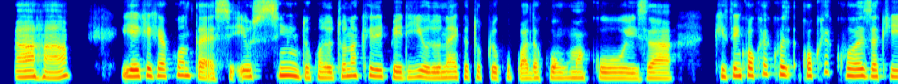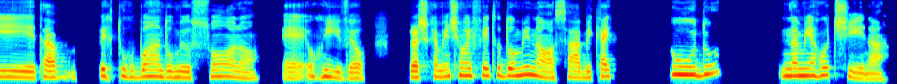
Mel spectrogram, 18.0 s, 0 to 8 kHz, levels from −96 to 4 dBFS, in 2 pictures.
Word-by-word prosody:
Aham, 175 Hz, 0 st, +2 dB, 0.6 s
e -, -, +4 dB
aí 190 Hz, -, +8 dB
que 215 Hz, +2 st, +2 dB
que 205 Hz, -, -1 dB
acontece, 210 Hz, +2 st, -2 dB
eu 185 Hz, 0 st, 0 dB
sinto 190 Hz, -2 st, +1 dB
quando 155 Hz, +1 st, -3 dB
eu -, -, +3 dB
estou 195 Hz, +6 st, -3 dB
naquele 210 Hz, -1 st, 0 dB
período, 165 Hz, -3 st, -1 dB
né, 165 Hz, +1 st, -1 dB
que 170 Hz, -, -6 dB
eu -, -, -1 dB
estou 165 Hz, 0 st, -8 dB
preocupada 155 Hz, -1 st, -4 dB
com 160 Hz, -, -3 dB
alguma 155 Hz, +1 st, -4 dB
coisa, 150 Hz, -1 st, -2 dB, 0.4 s
que 195 Hz, -, -2 dB
tem 205 Hz, +3 st, +2 dB
qualquer 220 Hz, +5 st, 0 dB
coisa 240 Hz, -1 st, +2 dB
qualquer 210 Hz, +10 st, -2 dB
coisa 205 Hz, -2 st, +2 dB
que 180 Hz, -4 st, 0 dB
tá 175 Hz, -2 st, +2 dB, 0.4 s
perturbando 195 Hz, -2 st, 0 dB
o -, -, -1 dB
meu 165 Hz, -1 st, 0 dB
sono, 185 Hz, -7 st, -3 dB, 0.2 s
é 150 Hz, 0 st, -3 dB
horrível, 155 Hz, -6 st, -1 dB, 0.4 s
praticamente 185 Hz, +4 st, +1 dB
é -, -, +4 dB
um -, -, +3 dB
efeito 215 Hz, +1 st, +1 dB
dominó, 210 Hz, -5 st, +4 dB
sabe, 165 Hz, -1 st, -2 dB
cai 195 Hz, +2 st, +1 dB, 0.6 s
tudo 245 Hz, +3 st, +6 dB, 0.6 s
na 205 Hz, +1 st, +3 dB
minha 210 Hz, 0 st, +6 dB
rotina, 155 Hz, -, -2 dB
185 Hz, 155 wpm, -22 LUFS, 160-210 Hz, 0.6 s, aí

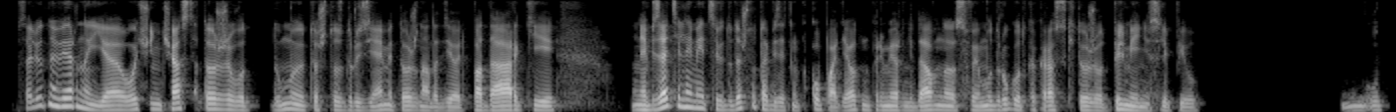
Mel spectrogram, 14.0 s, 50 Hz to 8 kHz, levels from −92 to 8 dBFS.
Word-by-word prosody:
Абсолютно 220 Hz, +8 st, -2 dB
верно, 210 Hz, -4 st, +3 dB
я 115 Hz, -2 st, +3 dB
очень 135 Hz, +2 st, -2 dB
часто 150 Hz, +3 st, +2 dB
тоже 135 Hz, -3 st, +2 dB
вот 110 Hz, -1 st, -3 dB, 0.2 s
думаю, 125 Hz, +1 st, -1 dB
то 115 Hz, -, -5 dB
что 115 Hz, 0 st, -5 dB
с 105 Hz, -, -4 dB
друзьями 105 Hz, +3 st, -3 dB
тоже 110 Hz, -1 st, -2 dB
надо 100 Hz, -2 st, -2 dB
делать 95 Hz, -1 st, -3 dB
подарки, 110 Hz, +1 st, +3 dB, 0.7 s
не 125 Hz, 0 st, +2 dB
обязательно 190 Hz, -, +6 dB
имеется 160 Hz, -7 st, 0 dB
в -, -, -3 dB
виду, 115 Hz, -, -8 dB
да, 150 Hz, -, +2 dB
что-то 155 Hz, -3 st, -3 dB
обязательно 105 Hz, -4 st, -5 dB
покупать, 125 Hz, -5 st, -2 dB
я 110 Hz, -, +1 dB
вот, 120 Hz, +1 st, -2 dB
например, 110 Hz, -1 st, -2 dB
недавно 110 Hz, +1 st, +2 dB
своему 110 Hz, +2 st, 0 dB
другу 130 Hz, +2 st, -3 dB
вот 115 Hz, -, -3 dB
как -, -, -11 dB
раз 115 Hz, 0 st, +2 dB
таки 115 Hz, -, -2 dB
тоже 105 Hz, -2 st, -1 dB
вот 95 Hz, 0 st, -6 dB
пельмени 110 Hz, -8 st, +1 dB
слепил. 95 Hz, +1 st, -5 dB, 1.4 s
Ну 105 Hz, +4 st, -7 dB
вот 115 Hz, 0 st, -8 dB
115 Hz, 175 wpm, -25 LUFS, 105-130 Hz, 1.4 s, обязательно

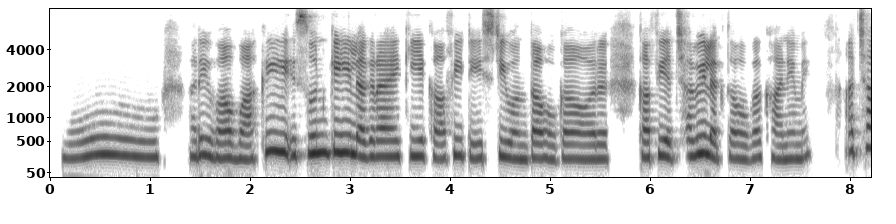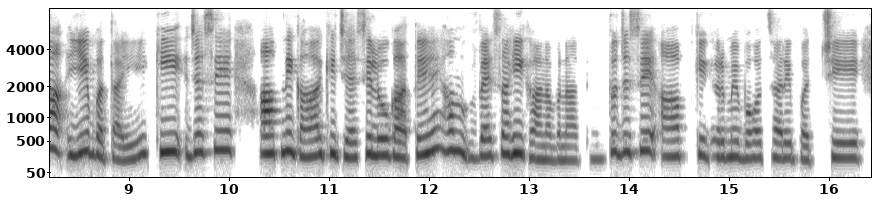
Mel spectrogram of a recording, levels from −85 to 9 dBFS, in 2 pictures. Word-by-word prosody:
ओह! 260 Hz, +1 st, -3 dB, 0.3 s
अरे 270 Hz, +2 st, 0 dB
वाह! 235 Hz, -1 st, +1 dB
वाक़ई 275 Hz, +8 st, +2 dB
सुनके 305 Hz, +3 st, +5 dB
ही 315 Hz, 0 st, +7 dB
लग 255 Hz, -3 st, +4 dB
रहा 255 Hz, 0 st, +3 dB
है 255 Hz, 0 st, +1 dB
कि 265 Hz, -, -4 dB
ये 260 Hz, -, +2 dB
काफ़ी 230 Hz, +4 st, -2 dB
टेस्टी 235 Hz, +2 st, -2 dB
बनता 225 Hz, 0 st, -1 dB
होगा 220 Hz, +1 st, -3 dB
और 220 Hz, 0 st, -2 dB, 0.3 s
काफ़ी 240 Hz, +2 st, +1 dB
अच्छा 245 Hz, +2 st, -3 dB
भी 295 Hz, +3 st, +6 dB
लगता 235 Hz, -4 st, +1 dB
होगा 220 Hz, +1 st, -3 dB
खाने 220 Hz, -1 st, -4 dB
में। 225 Hz, +3 st, -6 dB, 0.4 s
अच्छा 340 Hz, +4 st, +3 dB
ये 290 Hz, +4 st, +3 dB
बताइए 235 Hz, -3 st, -3 dB
कि 325 Hz, 0 st, +4 dB
जैसे 320 Hz, +3 st, -1 dB, 0.4 s
आपने 305 Hz, +2 st, +5 dB
कहा 255 Hz, -1 st, 0 dB
कि 300 Hz, -, +3 dB
जैसे 250 Hz, +3 st, 0 dB
लोग 275 Hz, -1 st, +1 dB
आते 240 Hz, +2 st, +1 dB
हैं, 350 Hz, +4 st, 0 dB
हम 345 Hz, -2 st, +1 dB, 0.2 s
वैसा 265 Hz, +2 st, 0 dB
ही 300 Hz, -, +8 dB
खाना 215 Hz, -5 st, -4 dB
बनाते 205 Hz, 0 st, -10 dB
हैं। 215 Hz, -, -14 dB
तो 330 Hz, -, -2 dB
जैसे 320 Hz, +1 st, -1 dB
आपके 260 Hz, +2 st, -3 dB
घर 245 Hz, -, -2 dB
में 250 Hz, -1 st, -2 dB
बहुत 225 Hz, +1 st, -5 dB
सारे 230 Hz, -2 st, -3 dB
बच्चे 235 Hz, +3 st, -5 dB
255 Hz, 180 wpm, -19 LUFS, 230-295 Hz, 0.4 s, ही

